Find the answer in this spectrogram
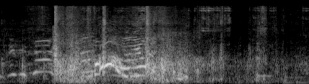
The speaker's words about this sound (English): Shots fired! Shots fired!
